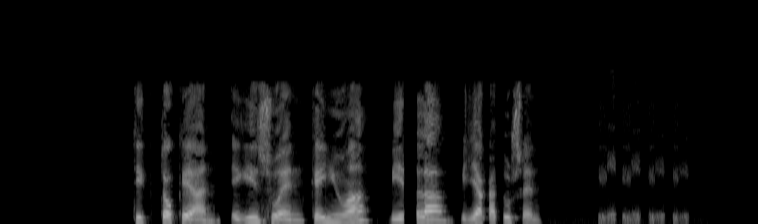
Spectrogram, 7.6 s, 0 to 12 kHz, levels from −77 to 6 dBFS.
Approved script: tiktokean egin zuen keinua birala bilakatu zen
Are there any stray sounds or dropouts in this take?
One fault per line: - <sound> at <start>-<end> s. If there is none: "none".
- dropout at 4.0-4.2 s
- laugh at 6.0-6.9 s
